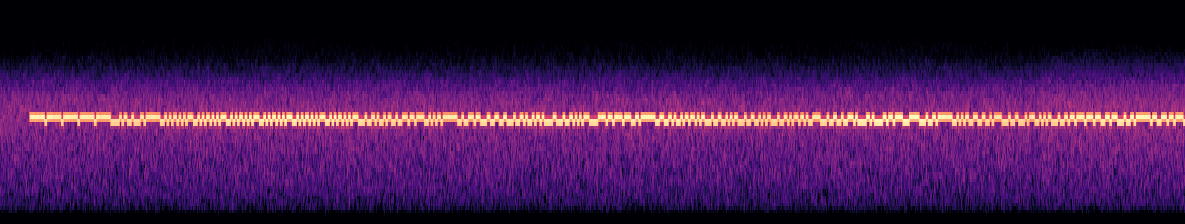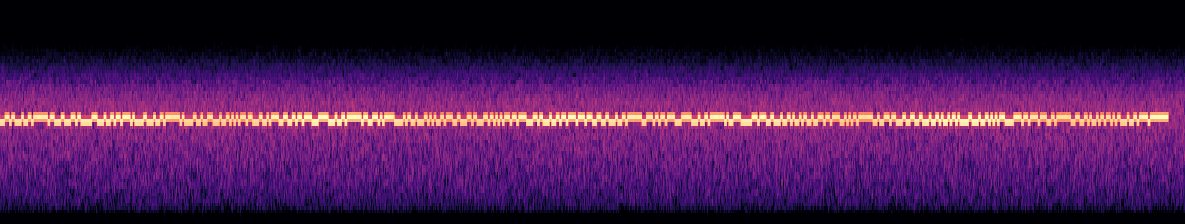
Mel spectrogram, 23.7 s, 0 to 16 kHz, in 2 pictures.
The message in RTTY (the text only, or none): RYRYRYRYRYRY DL4LAI DE YO7IDJ R R FB LEE. RIG HR 10 W, ANT 3 EL YAGI. WX SUNNY, 18 C. BTU DL4LAI DE YO7IDJ K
